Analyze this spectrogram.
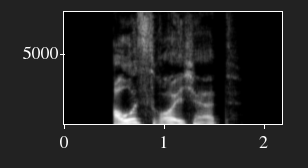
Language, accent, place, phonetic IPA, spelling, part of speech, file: German, Germany, Berlin, [ˈaʊ̯sˌʁɔɪ̯çɐt], ausräuchert, verb, De-ausräuchert.ogg
- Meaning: inflection of ausräuchern: 1. third-person singular dependent present 2. second-person plural dependent present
